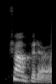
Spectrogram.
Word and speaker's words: Trompetter: introduction oh you're welcome am I pronouncing your last name correct Trumpeter Trumpeter okay I am great how are you today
